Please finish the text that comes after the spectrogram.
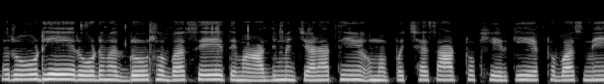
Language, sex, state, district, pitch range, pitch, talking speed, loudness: Chhattisgarhi, female, Chhattisgarh, Korba, 205-215 Hz, 210 Hz, 230 wpm, -15 LUFS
